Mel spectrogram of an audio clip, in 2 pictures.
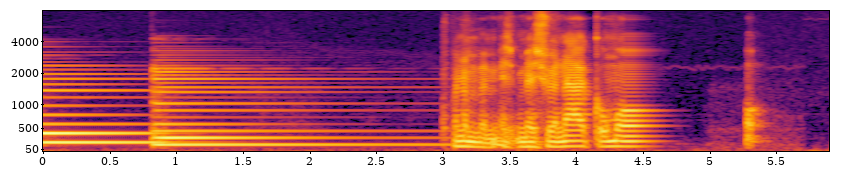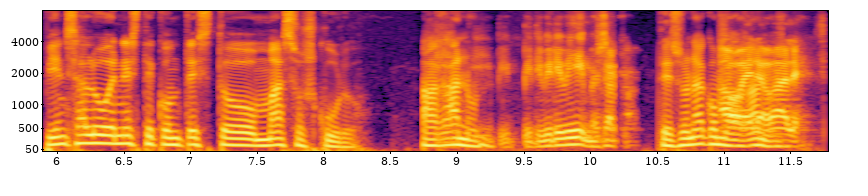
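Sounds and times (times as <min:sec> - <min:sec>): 
piano playing a musical interval: 0:00.0 - 0:03.6
speech: 0:03.2 - 0:04.7, 0:06.0 - 0:11.7.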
